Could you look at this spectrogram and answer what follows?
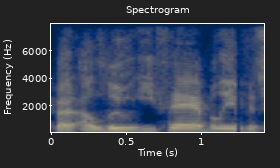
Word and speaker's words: Liu Yifei: I don't know if I'm going to pronounce her name right, but Liu Yifei, I believe is how you pronounce actress who plays Mulan, of course.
